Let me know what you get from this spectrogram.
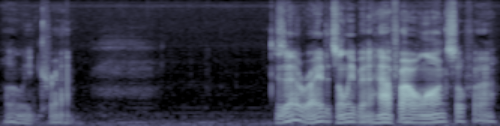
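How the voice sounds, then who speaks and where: A man's voice: sits low, normal speed, vocal fry. A man with a Boston accent, hosting a live stream in loose, rambling casual chat. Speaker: ASMR channel host.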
